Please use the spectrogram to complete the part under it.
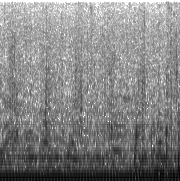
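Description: Steady rain falls in the video game Horizon Zero Dawn, a continuous broadband hiss of drops on surfaces with no break across the short stretch.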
